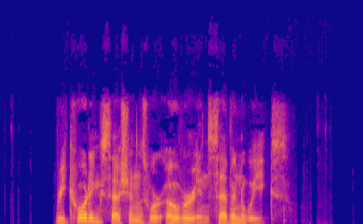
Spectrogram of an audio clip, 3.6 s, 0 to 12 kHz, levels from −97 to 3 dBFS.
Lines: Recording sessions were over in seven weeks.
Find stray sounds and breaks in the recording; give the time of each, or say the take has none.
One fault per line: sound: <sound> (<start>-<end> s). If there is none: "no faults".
no faults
